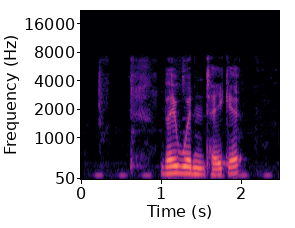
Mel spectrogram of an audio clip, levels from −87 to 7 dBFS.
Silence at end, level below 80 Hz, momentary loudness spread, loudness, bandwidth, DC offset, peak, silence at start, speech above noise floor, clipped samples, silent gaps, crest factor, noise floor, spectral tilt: 0.5 s; -64 dBFS; 9 LU; -24 LUFS; 7.6 kHz; under 0.1%; -10 dBFS; 0.6 s; 31 dB; under 0.1%; none; 16 dB; -54 dBFS; -8 dB/octave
